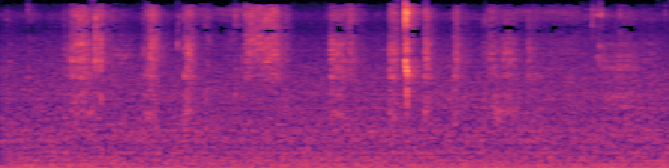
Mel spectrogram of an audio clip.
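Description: A person chewing a spoonful of rice with the mouth open, giving a run of short wet smacking clicks every few tenths of a second, with one sharper click a little before three seconds in. A steady low hum runs underneath.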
